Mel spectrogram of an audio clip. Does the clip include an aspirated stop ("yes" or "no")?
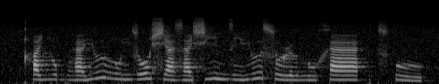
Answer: yes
